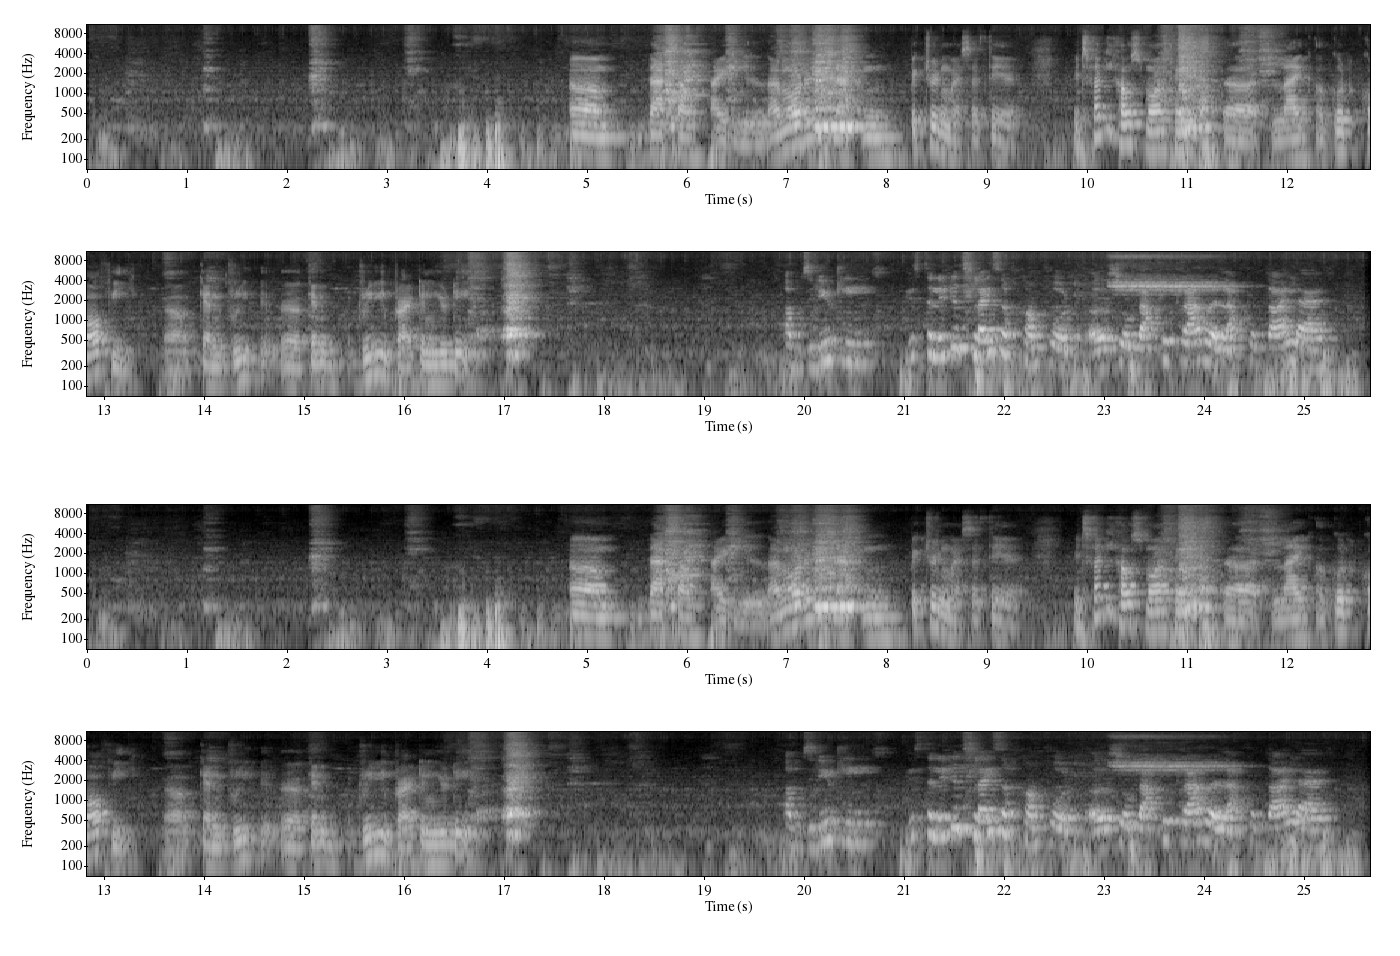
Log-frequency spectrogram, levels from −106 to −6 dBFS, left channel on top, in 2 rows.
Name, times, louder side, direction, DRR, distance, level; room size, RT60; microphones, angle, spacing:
voice 1, 4.8-13.3 13.6-16.8, left 2 dB, 85° left, 2.1 m, -36 dB
voice 2, 5.7-6.5 6.9-7.8 10.7-11.9 16.6-17.3 19.8-20.7 21.0-25.3, left 2 dB, 60° left, 1.8 m, -33 dB
16.0 x 12.0 x 3.0 m
head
